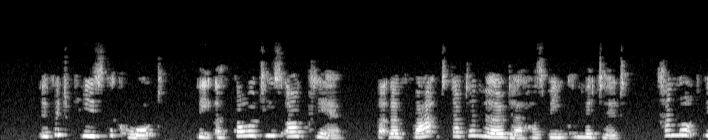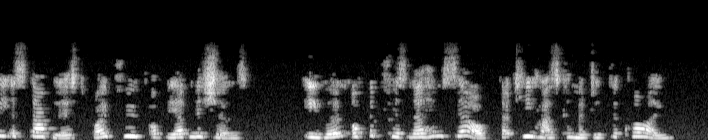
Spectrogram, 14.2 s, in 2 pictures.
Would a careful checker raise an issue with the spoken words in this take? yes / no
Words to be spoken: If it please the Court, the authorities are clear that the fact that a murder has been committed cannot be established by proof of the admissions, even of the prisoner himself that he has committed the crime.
no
